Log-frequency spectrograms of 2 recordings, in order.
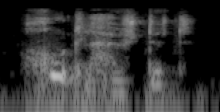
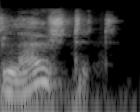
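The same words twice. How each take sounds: First: "goed luistert" breathed as a soft whisper. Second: Said in the usual way. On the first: Shown as a demonstration. Narrator hushing the children to listen, whisper. Repeat then whispered contrast.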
